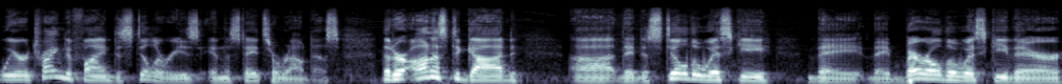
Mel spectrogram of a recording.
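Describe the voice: Using very wide pitch swings, a man with an American accent speaks at a moderate pace in a medium pitch.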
